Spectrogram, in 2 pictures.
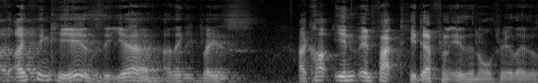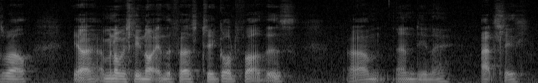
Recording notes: Apolgies for the occasional echo and interference, we decided to record this pod in the batcave.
